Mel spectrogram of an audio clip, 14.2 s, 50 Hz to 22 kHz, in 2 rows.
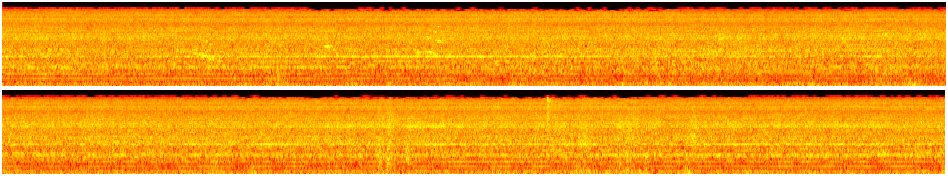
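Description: JR 117 series electric train running at a steady speed, its MT54D traction motors whining at an even pitch over a loud, low rumble of the wheels on the rails.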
